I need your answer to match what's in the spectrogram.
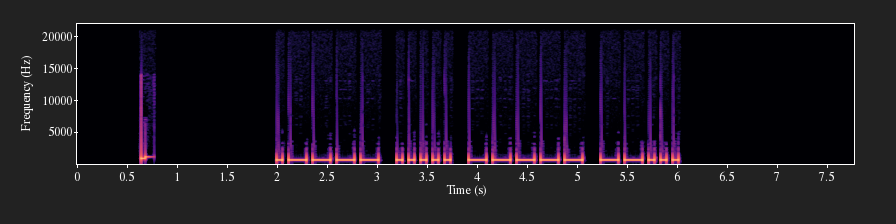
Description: Morse code, heard as a keyed tone, about 20 wpm, 700 Hz. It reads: 1507
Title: Numbers - Contest Style - 4-Digit 20wpm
